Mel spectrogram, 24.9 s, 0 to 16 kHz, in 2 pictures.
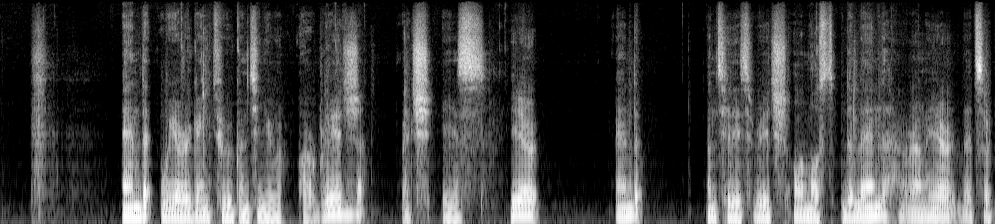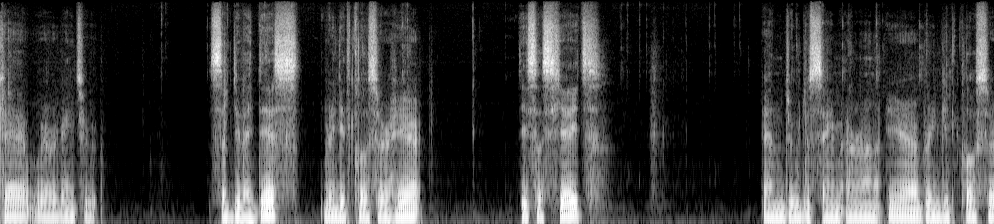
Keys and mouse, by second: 2.3 click, 2.6 e, 4.1 click, 5.1 e, 6.2 click, 6.9 middle click, 8.0 middle click, 8.7 shift+middle click, 9.1 e, 10.1 click, 10.9 shift+middle click, 12.5 e, 14.2 ctrl+z, 14.5 right click, 15.7 click, 15.9 g, 16.0 g, 16.9 click, 18.4 v, 20.2 click, 20.8 g, 21.0 g, 21.3 click, 22.7 click, 24.2 g, 24.3 g.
